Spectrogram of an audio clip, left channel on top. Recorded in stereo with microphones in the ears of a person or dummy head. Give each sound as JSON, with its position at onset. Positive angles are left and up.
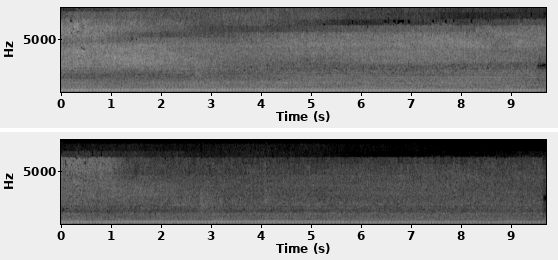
{"t": 0.0, "sound": "a lawn mower", "side_deg": 55}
